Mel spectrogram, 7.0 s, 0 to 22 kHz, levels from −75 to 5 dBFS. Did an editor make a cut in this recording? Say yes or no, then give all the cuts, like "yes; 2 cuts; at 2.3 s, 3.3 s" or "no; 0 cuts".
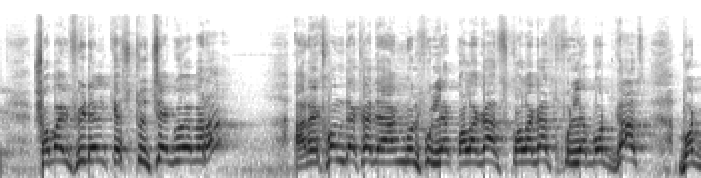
no; 0 cuts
